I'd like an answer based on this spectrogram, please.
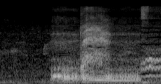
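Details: Domestic cat called mean by its owner gives a harsh, noisy growling yowl lasting about a second, strained and rasping, with indoor room sound around it.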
